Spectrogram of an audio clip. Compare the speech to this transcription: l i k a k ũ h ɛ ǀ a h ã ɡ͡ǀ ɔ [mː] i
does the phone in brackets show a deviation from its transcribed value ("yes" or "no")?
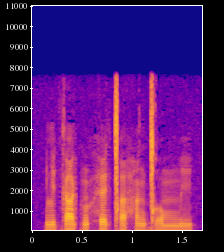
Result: no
